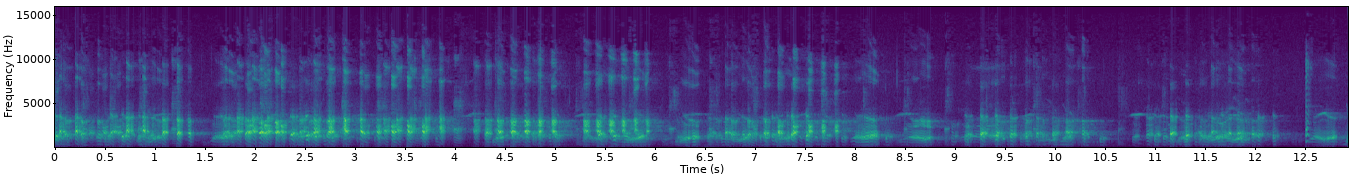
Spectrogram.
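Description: A dense frog chorus of rapid, rattling croaks from many callers overlapping without pause.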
